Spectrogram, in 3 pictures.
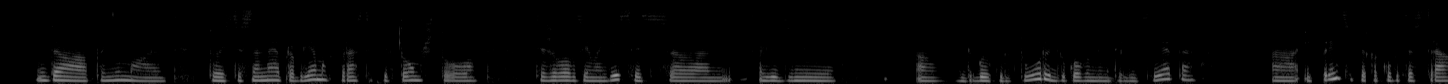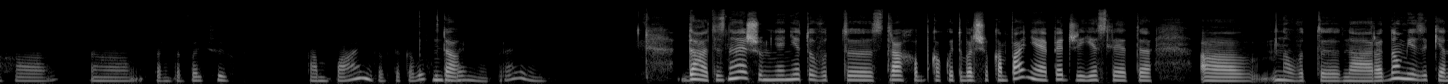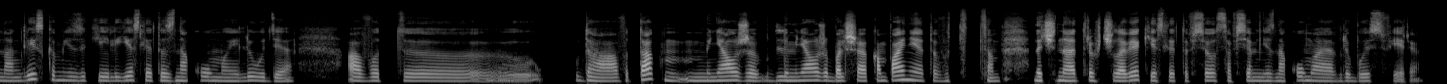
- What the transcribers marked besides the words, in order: tapping
- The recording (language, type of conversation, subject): Russian, advice, Как перестать чувствовать себя неловко на вечеринках и легче общаться с людьми?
